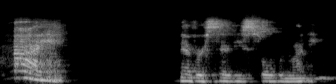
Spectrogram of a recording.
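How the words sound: The word "I" is stressed. Someone else said it, not me. "I wouldn't say such a thing. I?"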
